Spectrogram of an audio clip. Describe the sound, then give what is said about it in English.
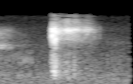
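A male cat being petted purrs in a brief, breathy burst that swells suddenly out of a quiet background and fades after about half a second, with no talking. “You purred even louder.”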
